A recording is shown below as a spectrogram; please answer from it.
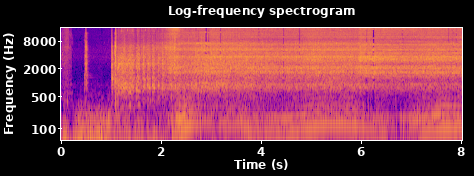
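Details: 2003 Mercury Marauder V8 after installing new ignition coils with siliconed valve cover o-rings: cranks and catches, throttle blips rise and fall cleanly, then a smooth idle with no obvious miss.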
